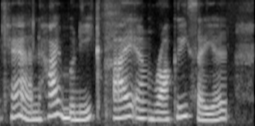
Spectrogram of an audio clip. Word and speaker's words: Raqi: I am Raqi Syed. My name is easier to pronounce than it looks. The Q without the U is not done in English. That's why it's confusing. Raqi.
